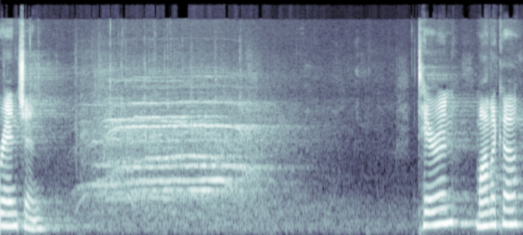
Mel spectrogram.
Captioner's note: audience applauding and cheering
